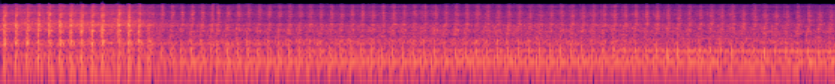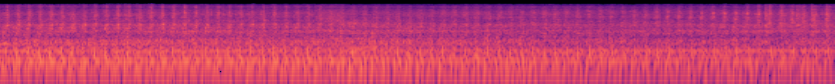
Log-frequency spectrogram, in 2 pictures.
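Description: A truck engine idles nearby with a steady low hum.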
